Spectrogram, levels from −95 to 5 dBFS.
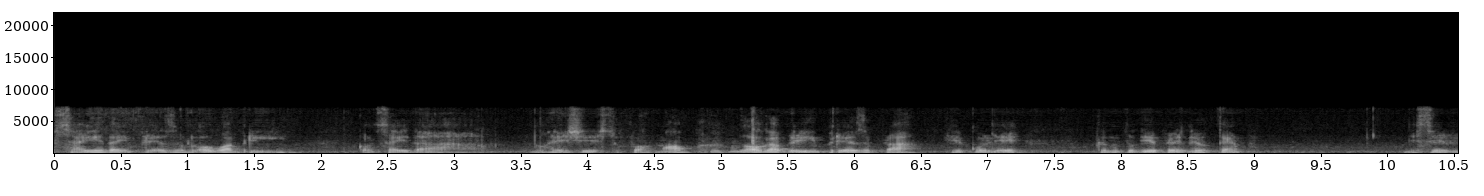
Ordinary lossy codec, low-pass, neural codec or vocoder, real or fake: none; 7.2 kHz; vocoder, 22.05 kHz, 80 mel bands, HiFi-GAN; fake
